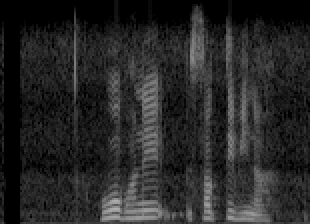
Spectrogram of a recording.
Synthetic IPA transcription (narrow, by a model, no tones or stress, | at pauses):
ɦobʱʌnesʌkt̪ibina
